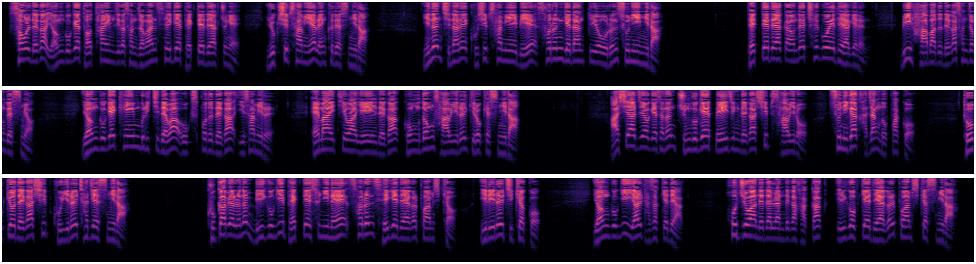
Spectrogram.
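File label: Korean male voice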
